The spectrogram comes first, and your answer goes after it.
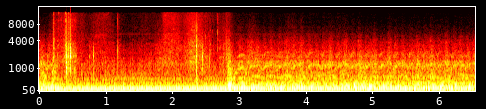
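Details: Fiat 126 cold-start attempt, unstarted since 18 October: a few clicks, then starter churns at a steady low rhythm, engine never catching; cranks but won't start, owner suspects spark plugs or ignition coil.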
